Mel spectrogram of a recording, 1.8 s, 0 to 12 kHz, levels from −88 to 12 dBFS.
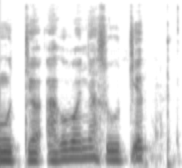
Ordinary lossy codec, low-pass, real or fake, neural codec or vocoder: none; 10.8 kHz; fake; vocoder, 44.1 kHz, 128 mel bands, Pupu-Vocoder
